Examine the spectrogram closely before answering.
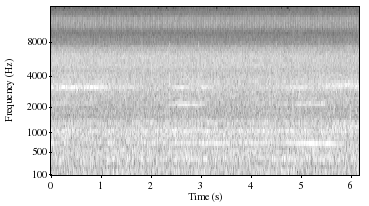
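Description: A train rumbles steadily and loudly through a tunnel.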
